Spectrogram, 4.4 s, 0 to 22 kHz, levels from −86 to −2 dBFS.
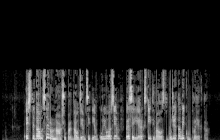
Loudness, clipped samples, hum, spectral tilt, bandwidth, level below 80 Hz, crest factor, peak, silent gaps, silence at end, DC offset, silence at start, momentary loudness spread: -19 LUFS; under 0.1%; none; -2 dB/octave; 11.5 kHz; -48 dBFS; 20 dB; 0 dBFS; none; 0.25 s; under 0.1%; 0.5 s; 8 LU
